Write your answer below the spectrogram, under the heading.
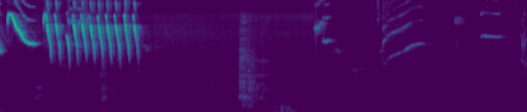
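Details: Canary lure song for lazy singers: a falling whistle and a brief dense, high buzzy trill, followed by near-silence broken only by a few soft, thin, scattered notes and a faint knock.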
